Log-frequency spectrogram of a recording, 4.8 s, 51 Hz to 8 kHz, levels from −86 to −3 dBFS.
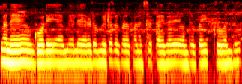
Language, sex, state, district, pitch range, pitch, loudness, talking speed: Kannada, female, Karnataka, Koppal, 180-190 Hz, 185 Hz, -16 LUFS, 150 wpm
